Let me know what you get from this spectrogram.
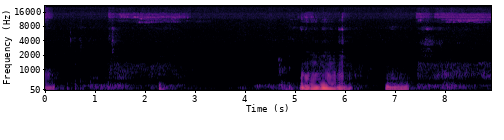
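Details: Snoring from Sebin, a tired Shih Tzu, in a small room: soft, low breathing rumbles, then two loud throaty snores a second or so apart, each with a buzzing rattle.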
